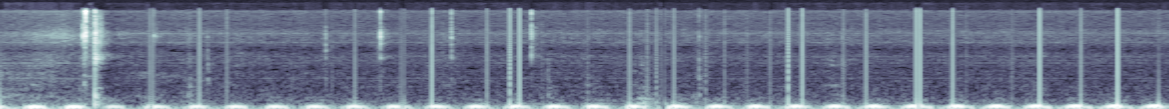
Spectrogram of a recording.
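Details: Speaker after fixing a rattle from a loose ferrite core in one crossover, both crossovers done; low throbbing test tone pulsing evenly about two and a half beats per second, no buzz or rattle, the speaker sounds clean.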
